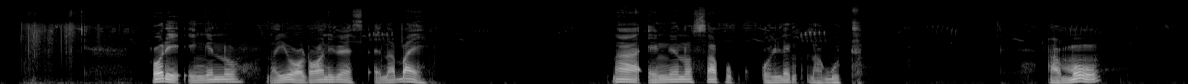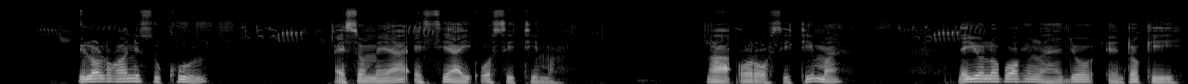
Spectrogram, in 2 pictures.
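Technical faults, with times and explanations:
No technical faults can be heard in this speech recording.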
